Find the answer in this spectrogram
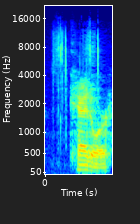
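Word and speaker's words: Khador: She's going to run, she'll run the Cador, I believe is how they pronounce it, army.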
